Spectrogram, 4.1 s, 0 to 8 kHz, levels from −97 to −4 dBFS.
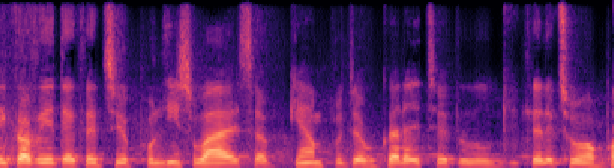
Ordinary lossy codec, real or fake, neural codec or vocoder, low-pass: none; fake; codec, 16 kHz, 1 kbps, X-Codec, HuBERT features, trained on balanced general audio; none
